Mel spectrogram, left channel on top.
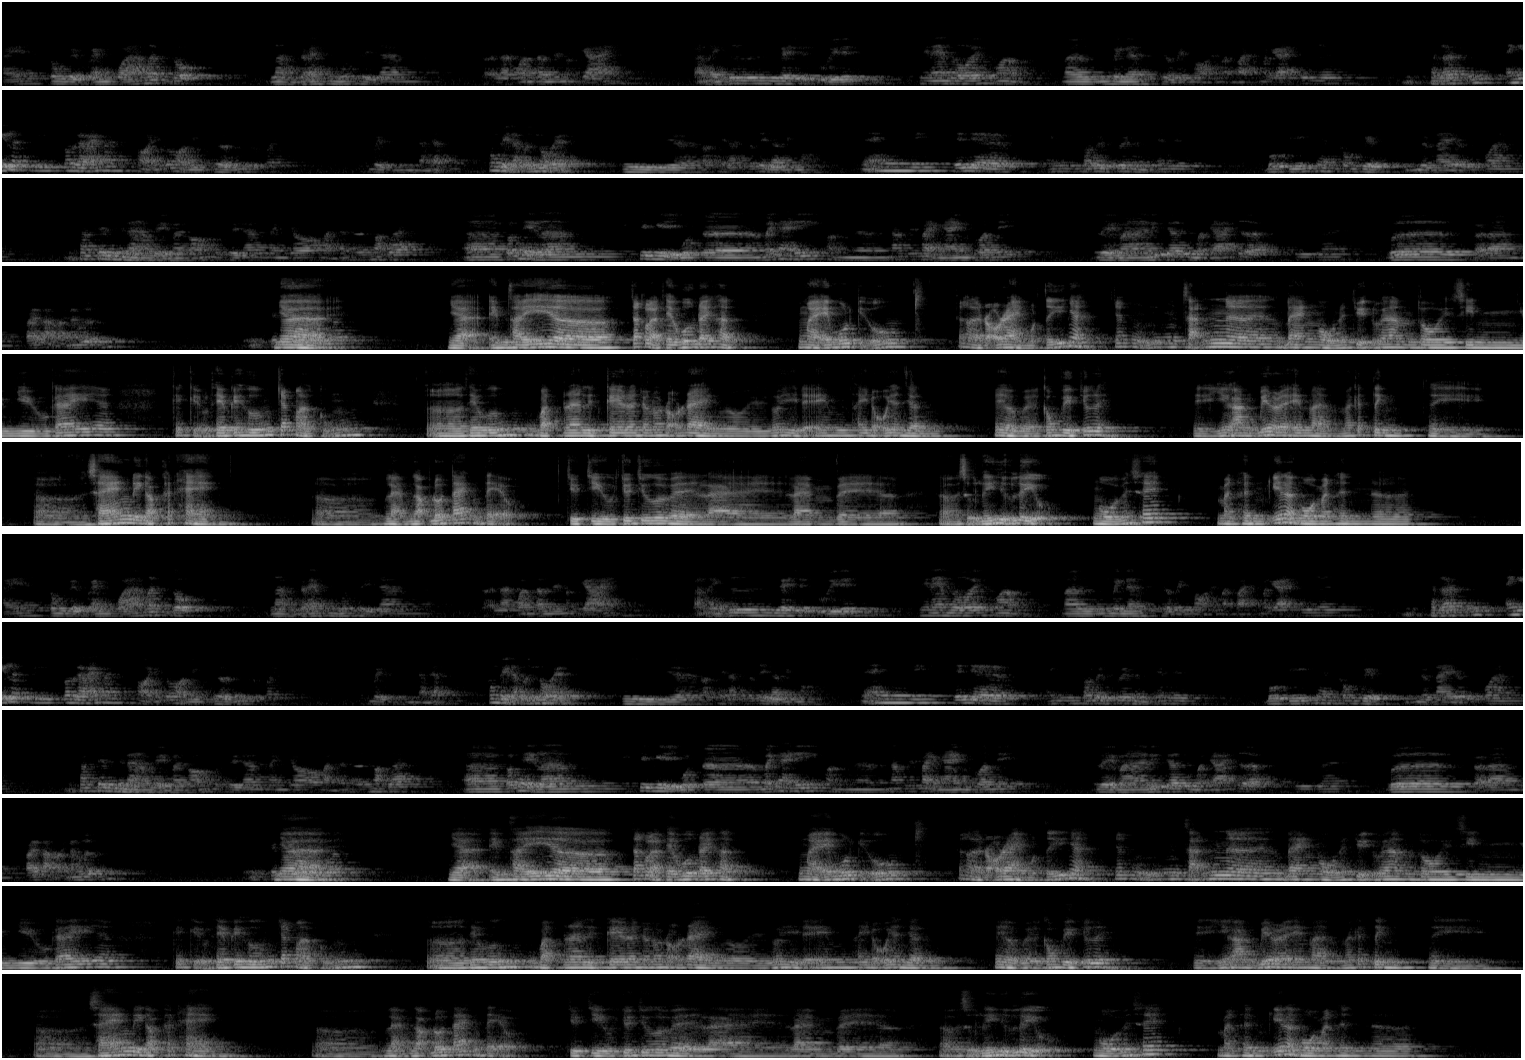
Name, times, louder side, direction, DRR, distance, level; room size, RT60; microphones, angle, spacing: voice 1, 0.0-1.9 2.7-4.4 4.8-6.3 6.9-8.8 9.2-10.2 10.6-13.4 14.0-18.0 18.9-19.8 20.1-20.9 21.4-23.3 23.8-25.3 25.6-27.2 27.8-29.0 29.2-30.5 31.0-34.5 35.0-40.6 41.3-43.0 43.3-43.8 44.3-46.7 48.0-49.1, left 1 dB, 35° right, -3 dB, 1.4 m, -41 dB
voice 2, 48.3-48.9 50.1-53.0 53.6-54.7 55.2-64.5 65.1-70.2 70.8-72.0 72.8-75.7 76.4-78.4 79.1-81.2 81.7-85.0 85.4-86.6 87.0-87.7 88.2-90.1, left 3 dB, 75° left, 5 dB, 0.6 m, -29 dB
3.7 x 3.1 x 4.4 m, 0.79 s
head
